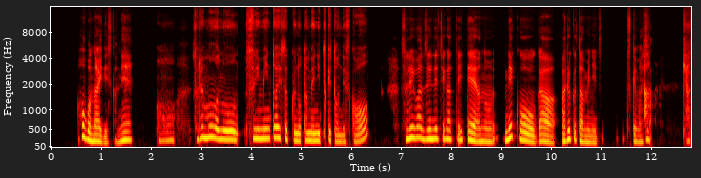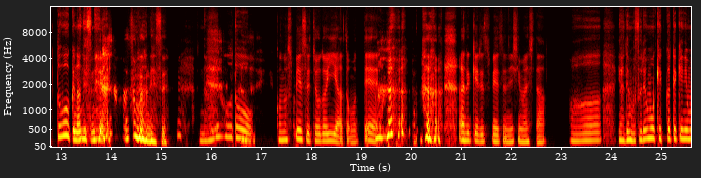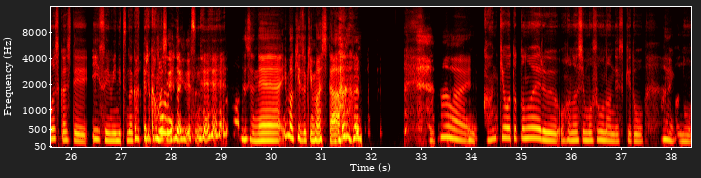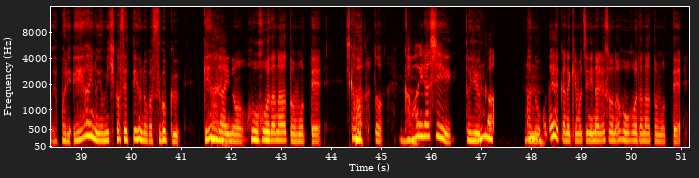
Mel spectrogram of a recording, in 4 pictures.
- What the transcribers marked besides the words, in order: laughing while speaking: "なんですね"; chuckle; laugh; laughing while speaking: "繋がってるかもしれないですね"; laugh
- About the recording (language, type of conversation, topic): Japanese, podcast, 快適に眠るために普段どんなことをしていますか？
- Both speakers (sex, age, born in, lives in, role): female, 35-39, Japan, Japan, host; female, 55-59, Japan, Japan, guest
